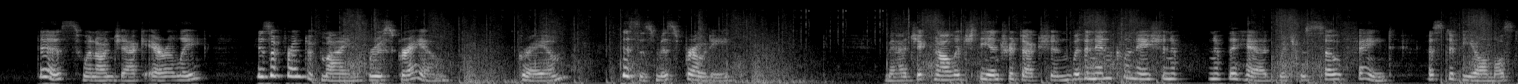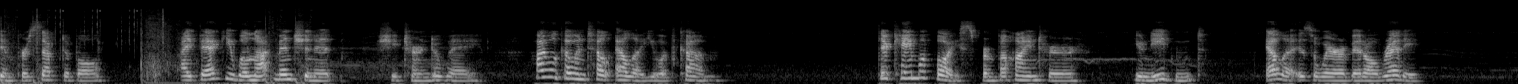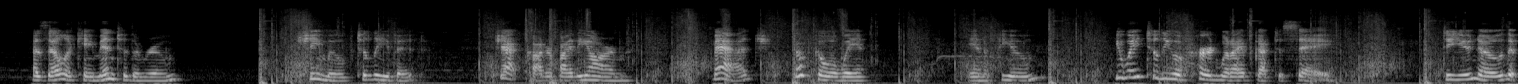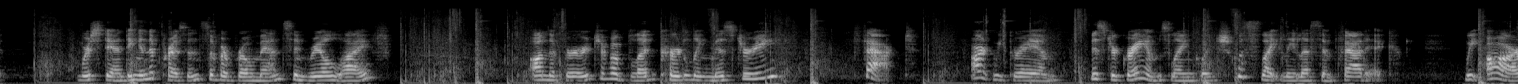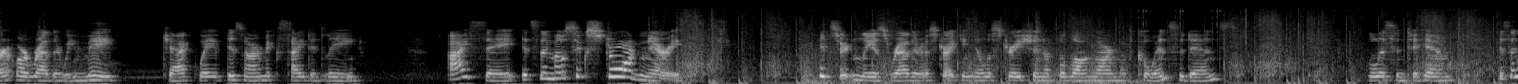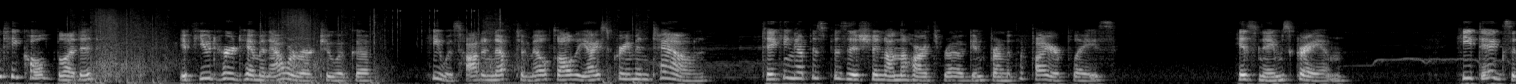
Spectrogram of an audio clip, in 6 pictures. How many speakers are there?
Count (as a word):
one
